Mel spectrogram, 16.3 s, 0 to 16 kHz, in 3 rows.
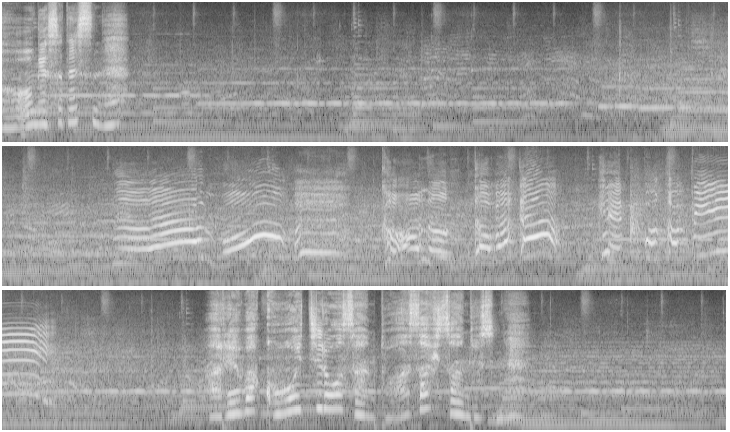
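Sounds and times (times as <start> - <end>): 
steady crowd murmur: 0.0 - 16.3
speech: 0.1 - 1.1, 12.5 - 15.0
children shouting and calling out while playing: 1.4 - 12.2.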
